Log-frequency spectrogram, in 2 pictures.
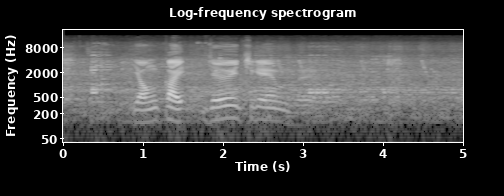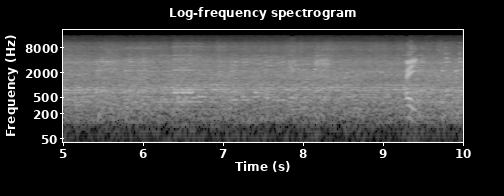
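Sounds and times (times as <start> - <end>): slot machines din: 0.3 - 0.9, 3.0 - 8.4, 9.3 - 10.0.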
